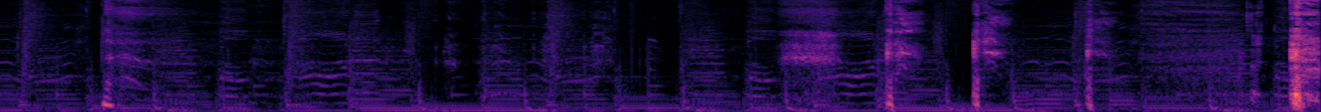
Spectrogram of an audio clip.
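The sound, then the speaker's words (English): Several short coughs and a throat clearing burst out at irregular intervals over a steady, quiet music bed, the last cough loudest. “I'm out here coughing and shit.”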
